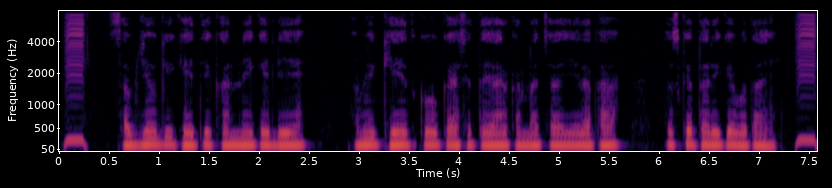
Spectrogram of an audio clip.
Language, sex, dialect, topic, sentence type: Hindi, male, Garhwali, agriculture, question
